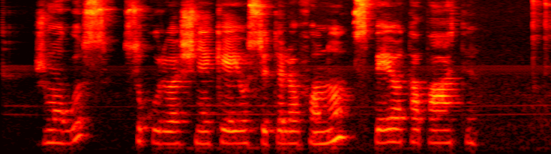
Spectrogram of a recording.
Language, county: Lithuanian, Panevėžys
